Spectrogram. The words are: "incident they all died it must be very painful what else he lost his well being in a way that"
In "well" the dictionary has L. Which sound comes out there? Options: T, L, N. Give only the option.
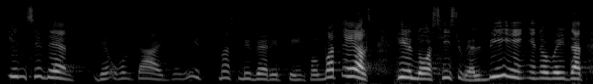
L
